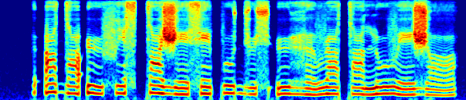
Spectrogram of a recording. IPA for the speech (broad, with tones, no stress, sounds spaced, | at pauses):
ʔ ə˦˥ dˤ ɛ˨˦ ʔ ʉ˧˩˧ f i˨˦ s tˤ e˦˨ ʒ e˨˩ s e˦˨ p u˦˥ d ʉ˨˩ s ʔ ʉ˦˨ ɦ ə˧˩˧ β ʉ˦˨ tˤ ɛ˦˨ n u˦˥ β e˨˦ ʒ ɔ˧˩˧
